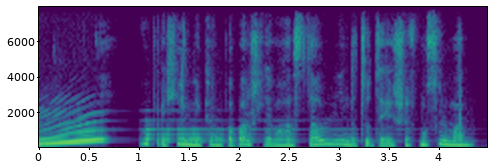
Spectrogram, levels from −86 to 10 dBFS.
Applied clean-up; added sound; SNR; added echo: neural mask model RNNoise.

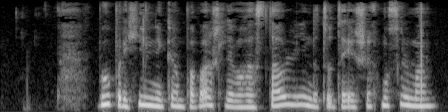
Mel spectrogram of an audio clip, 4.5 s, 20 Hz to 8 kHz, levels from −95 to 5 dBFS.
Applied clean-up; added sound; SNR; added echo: none; none; none; none.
